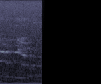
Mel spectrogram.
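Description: A faint, short falling whine in the first second, then dead digital silence.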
